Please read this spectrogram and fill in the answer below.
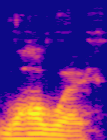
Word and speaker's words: Huawei: Oh, Huawei, Chinese manufacturer. Oh, okay. Yeah. That starts with a H. Yeah, it starts with an H, but they pronounce it Huawei.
